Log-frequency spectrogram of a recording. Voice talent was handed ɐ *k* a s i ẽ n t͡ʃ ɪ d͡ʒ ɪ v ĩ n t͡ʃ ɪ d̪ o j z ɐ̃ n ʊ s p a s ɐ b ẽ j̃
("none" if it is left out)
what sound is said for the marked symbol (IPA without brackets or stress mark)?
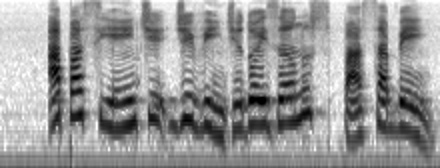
p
